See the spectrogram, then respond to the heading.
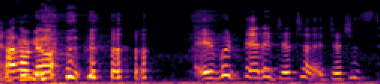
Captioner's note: chuckles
